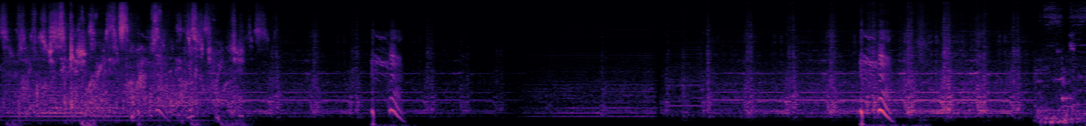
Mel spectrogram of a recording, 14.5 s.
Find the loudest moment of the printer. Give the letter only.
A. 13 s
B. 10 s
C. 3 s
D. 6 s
A.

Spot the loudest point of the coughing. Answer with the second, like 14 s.
12 s.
